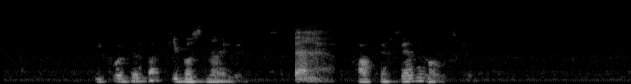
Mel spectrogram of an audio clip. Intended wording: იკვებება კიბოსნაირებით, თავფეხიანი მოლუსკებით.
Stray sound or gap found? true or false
true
